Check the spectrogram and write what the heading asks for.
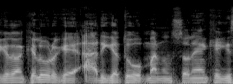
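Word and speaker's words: arigato (ありがとう): La pronuncia, diciamo, base giapponese sarebbe arigato. – Ma un suono è maschera, è arigato. – Arigato. – Arigato. – La G giapponese è un po' più gutturale della nostra. Arigato.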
